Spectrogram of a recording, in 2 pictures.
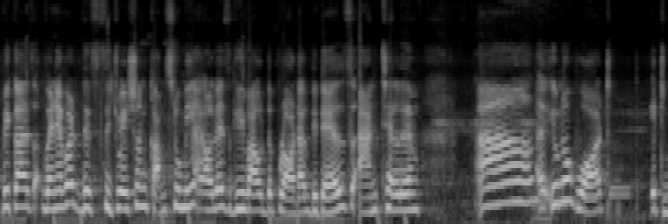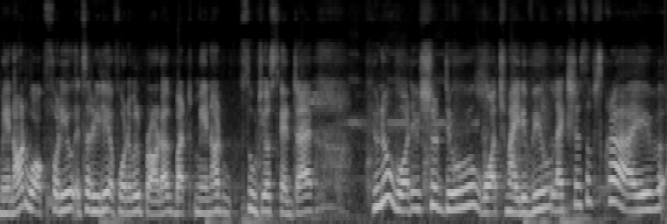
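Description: A woman talks at a fairly quick pace with ordinary pitch variation and light background noise. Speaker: beauty vlogger. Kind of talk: casual vlog chat. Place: home room. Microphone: lapel.

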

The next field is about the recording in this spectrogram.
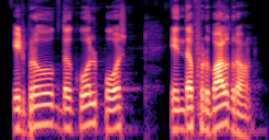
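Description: Recorded very cleanly against a silent background, a man speaks at a fairly slow pace with a medium pitch. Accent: Indian. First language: Hindi. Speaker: teacher. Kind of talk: lecture; dramatic narration. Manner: animated.

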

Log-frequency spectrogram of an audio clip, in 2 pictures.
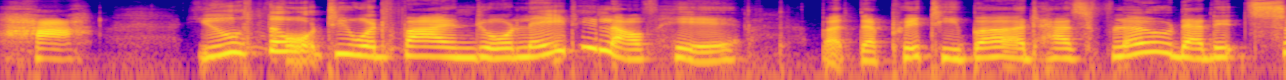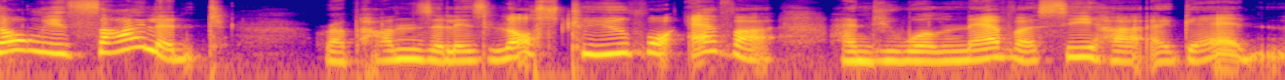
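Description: The pace is kept fairly slow. It is delivered in a put-on character voice. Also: female-sounding voice, high pitch for a woman. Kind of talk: storybook character voice. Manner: angry, menacing.

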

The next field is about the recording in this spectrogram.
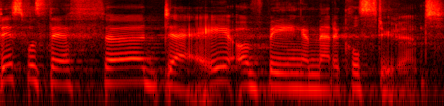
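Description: In an Australian accent, this woman's bright, sharp tone moves at a moderate pace with ordinary pitch variation. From Western Sydney, Australia; New South Wales, Australia. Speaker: medical student leader. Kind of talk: prepared speech. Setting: stage with audience. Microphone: lapel.

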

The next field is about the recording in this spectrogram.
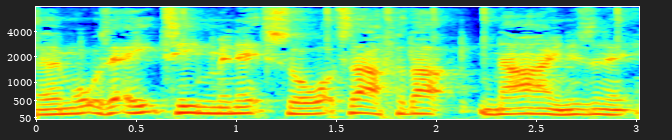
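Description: There is light background noise behind a man talking. His pitch varies in an ordinary way. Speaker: vlogger. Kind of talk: casual vlog chat. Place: kitchen. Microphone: phone near.

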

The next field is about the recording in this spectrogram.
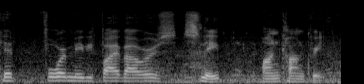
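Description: A man talks very slowly. The recording carries noticeable background noise. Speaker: fire evacuee. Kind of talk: casual interview answers. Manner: halting, repeats words. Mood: weary, upset. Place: street. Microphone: handheld.

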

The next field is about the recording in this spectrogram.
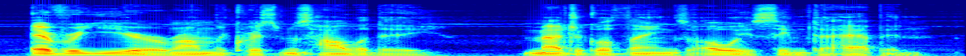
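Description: Music plays in the background. A man with a very deep, low voice speaks at a moderate pace. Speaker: horror story narrator. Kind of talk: horror story narration.

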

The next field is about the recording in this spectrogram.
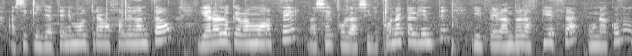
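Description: Over faint music in the background, a woman speaks at a very fast pace. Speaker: craft tutorial host. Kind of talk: tutorial.

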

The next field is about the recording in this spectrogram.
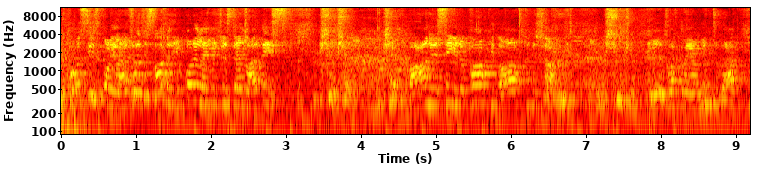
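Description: A man talks at a moderate pace with hardly any pauses. Clear music plays in the background, and room echo is audible. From Australia. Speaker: comedy juggler. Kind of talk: live stage comedy show with audience banter. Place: stage.

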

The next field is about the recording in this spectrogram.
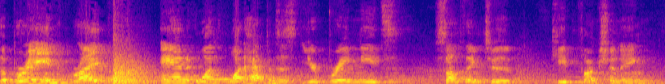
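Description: Noticeable noise sits behind the voice. The pace is very slow. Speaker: professional wrestler. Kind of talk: comedic sketch, casual explanation. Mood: playful teasing. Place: hall. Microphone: camera far.

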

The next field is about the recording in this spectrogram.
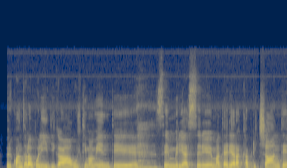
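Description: The speaker is a woman. Her intonation is fairly even. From central Italy, Marche (Civitanova Marche); Marche, Italy. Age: 20s. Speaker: local election candidate; election candidate. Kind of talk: TV interview. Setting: studio. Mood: calm, earnest. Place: studio.

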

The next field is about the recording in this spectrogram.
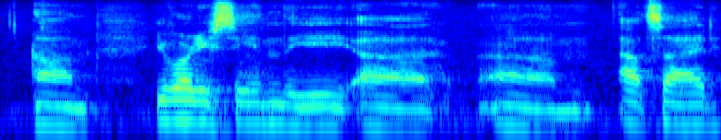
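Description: The voice shows ordinary pitch variation, with audible room echo around it. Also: man. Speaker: business owner applicant. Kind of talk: council presentation. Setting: city council meeting. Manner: hesitant, many fillers.

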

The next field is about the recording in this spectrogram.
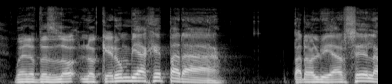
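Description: Over a quiet background, a man speaks at a fairly quick pace with lively intonation. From Mexico. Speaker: podcast host. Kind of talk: casual chat. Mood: relaxed, casual. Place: home room. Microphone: studio mic.

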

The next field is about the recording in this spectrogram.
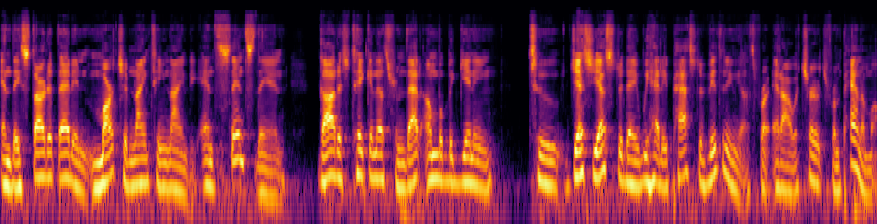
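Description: A man with an American accent speaks at a moderate pace against a quiet background. His tone is bright and sharp, his intonation lively. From Chicago South Side; Chicago. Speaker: church elder; guest. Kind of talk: casual chat. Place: studio. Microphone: studio mic.

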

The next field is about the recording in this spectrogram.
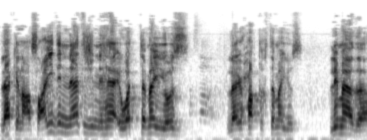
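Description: In a raised, projected voice, a high-pitched man speaks at a fairly slow pace. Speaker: lecturer in radio and TV journalism. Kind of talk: lecture. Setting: classroom with students. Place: classroom.

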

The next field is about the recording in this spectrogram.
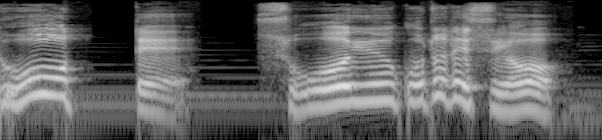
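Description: Over background music, a female-sounding voice puts on a raspy character voice pitched high for a woman. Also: fairly slow pace. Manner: nonchalant, breezy.

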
